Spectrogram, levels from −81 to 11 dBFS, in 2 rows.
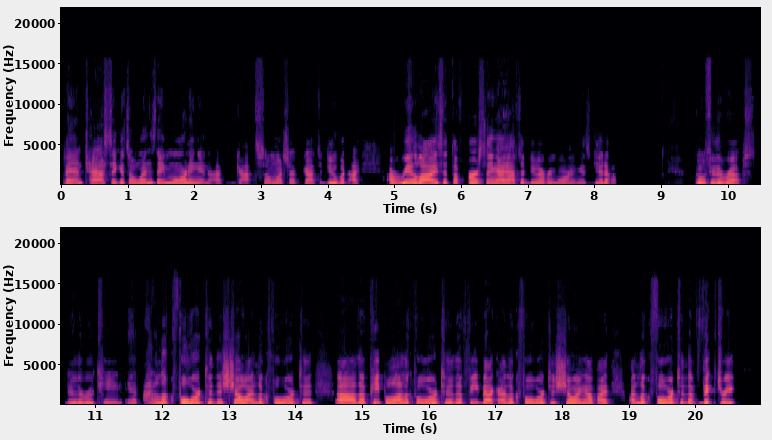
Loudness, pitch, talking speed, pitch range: -25 LUFS, 135 Hz, 205 wpm, 125-150 Hz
